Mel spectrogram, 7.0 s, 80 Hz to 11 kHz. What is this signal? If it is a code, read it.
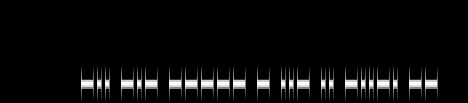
Morse code, heard as a keyed tone, about 20 wpm, 700 Hz. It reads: DK0TUI/M
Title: Difficult Call Signs 20wpm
